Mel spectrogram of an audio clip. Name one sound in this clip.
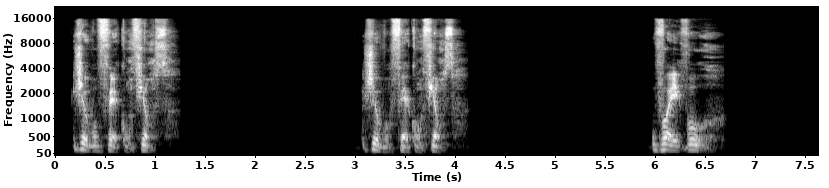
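A man speaks calmly and closely in short phrases.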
